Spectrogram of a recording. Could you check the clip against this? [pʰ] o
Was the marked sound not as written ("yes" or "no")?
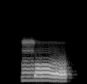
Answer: yes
